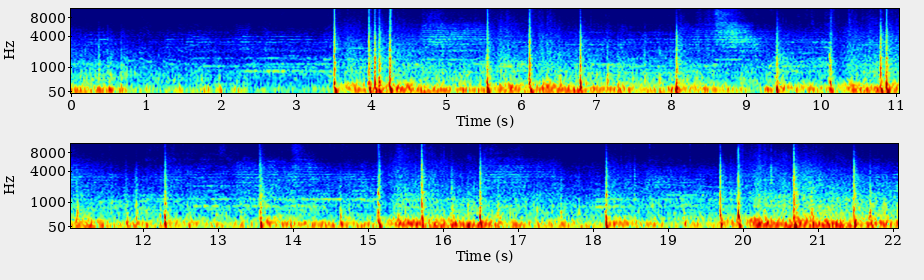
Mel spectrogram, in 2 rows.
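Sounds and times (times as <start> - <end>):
background music: 0.0 - 22.0.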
